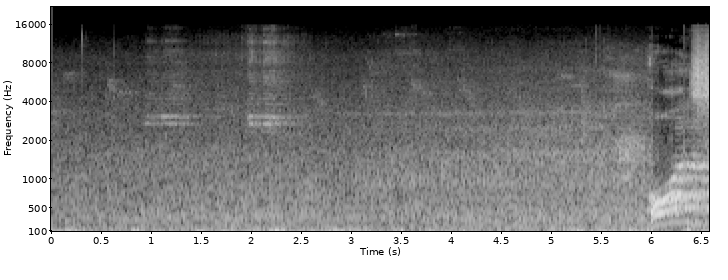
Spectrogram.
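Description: A steady rumbling noise with a hiss, uneven in loudness, with a few faint short high tones over it.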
